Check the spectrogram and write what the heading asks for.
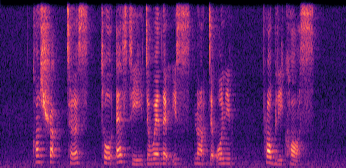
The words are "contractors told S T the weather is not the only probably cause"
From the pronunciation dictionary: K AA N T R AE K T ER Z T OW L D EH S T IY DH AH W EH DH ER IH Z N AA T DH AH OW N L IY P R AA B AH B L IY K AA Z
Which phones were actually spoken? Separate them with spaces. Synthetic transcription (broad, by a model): K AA N T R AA K T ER S T OW L D EH S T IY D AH W EH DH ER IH S N AA T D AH OW N L IY P R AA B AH L IY K AA S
